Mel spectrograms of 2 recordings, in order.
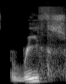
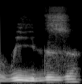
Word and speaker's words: wreaths: Anyway, wreaths or wreaths. You can use voiced or voiceless there. I asked a native, and he said, "I just say it like TS."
